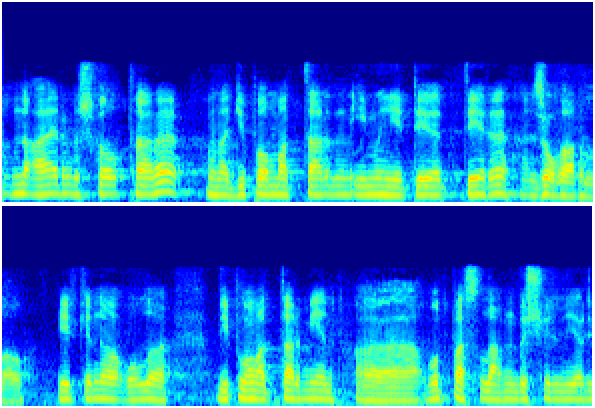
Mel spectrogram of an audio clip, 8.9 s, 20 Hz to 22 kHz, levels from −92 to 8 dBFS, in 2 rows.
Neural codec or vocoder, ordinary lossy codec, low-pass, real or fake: codec, 16 kHz, 1.1 kbps, Voila-Tokenizer; none; 7.2 kHz; fake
